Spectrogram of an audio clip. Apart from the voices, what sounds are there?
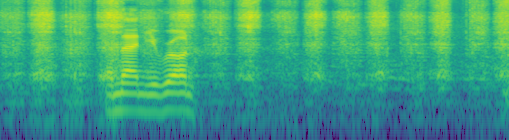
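handsaw cutting tenon cheek in timber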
